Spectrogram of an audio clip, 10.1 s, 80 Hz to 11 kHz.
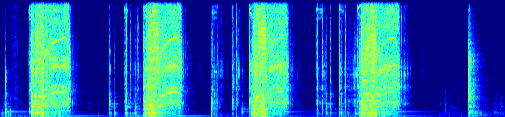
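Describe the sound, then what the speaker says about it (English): A power tool with a 17mm socket removes lug bolts from a 2004-2009 Audi A4 Quattro wheel, four loud, close bursts of whirring drive, each about a second long, with clinks and handling noises between. "Using a 17mm socket, take the lug bolts off."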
